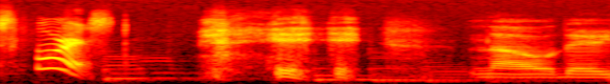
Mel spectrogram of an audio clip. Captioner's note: laughing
